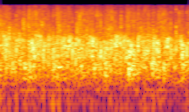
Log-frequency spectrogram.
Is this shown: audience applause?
yes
